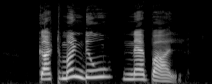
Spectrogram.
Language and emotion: Kashmiri, neutral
